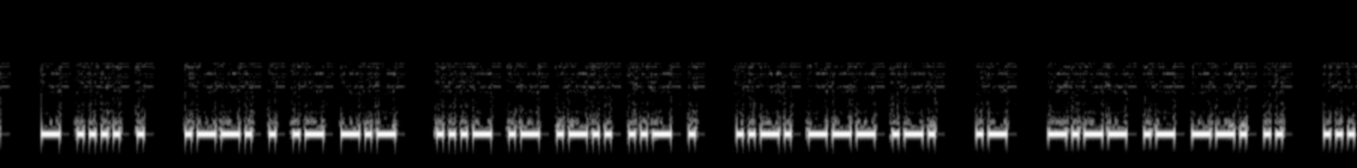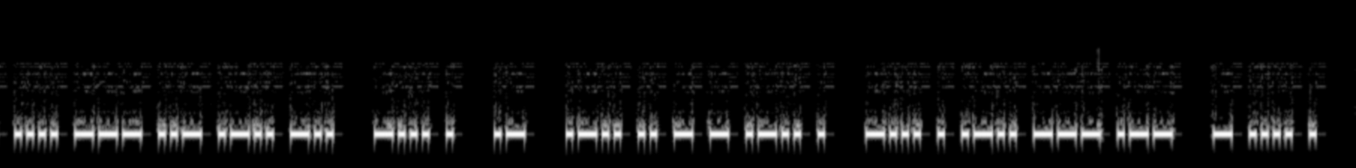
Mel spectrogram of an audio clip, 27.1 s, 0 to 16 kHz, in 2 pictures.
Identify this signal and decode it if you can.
Morse code, heard as a keyed tone, about 20 wpm, 750 Hz. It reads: THE PEAK VALUE FOR A YAGI SHOULD BE A LITTLE BELOW THE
